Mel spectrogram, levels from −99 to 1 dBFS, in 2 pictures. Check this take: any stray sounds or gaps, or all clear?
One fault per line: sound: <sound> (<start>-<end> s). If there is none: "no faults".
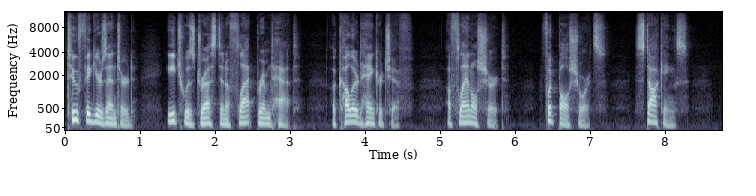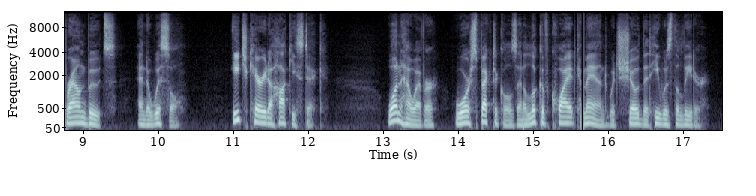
sound: dropout (15.6-15.7 s)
